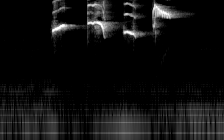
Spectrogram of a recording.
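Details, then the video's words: An orange-headed thrush sings four loud clear whistled notes in quick succession, slurred and partly descending, ending on a higher sweeping note. The song is meant to make a bird more aggressive after its moult. A soft low hum runs throughout. "Pancingan Suara Burung ANIS MERAH Pasca Mabung"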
